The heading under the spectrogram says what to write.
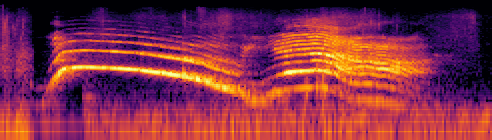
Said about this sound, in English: How come when I'm randomly mentioning the mailbag, the scream is always there, but when it's mailbag time, you guys are like, oh, where's the scream?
